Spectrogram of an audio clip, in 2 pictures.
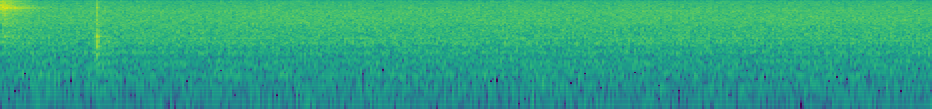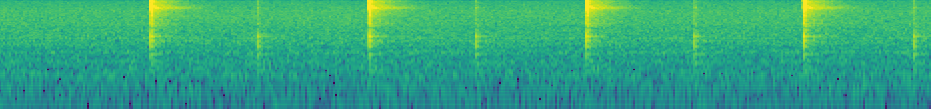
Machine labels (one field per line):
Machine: valve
